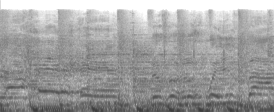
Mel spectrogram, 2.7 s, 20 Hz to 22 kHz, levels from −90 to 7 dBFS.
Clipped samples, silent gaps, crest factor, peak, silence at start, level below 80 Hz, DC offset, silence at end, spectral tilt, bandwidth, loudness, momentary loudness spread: under 0.1%; none; 12 dB; -10 dBFS; 0 s; -28 dBFS; under 0.1%; 0 s; -4.5 dB/octave; 16.5 kHz; -24 LUFS; 1 LU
